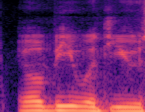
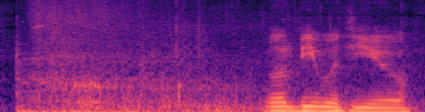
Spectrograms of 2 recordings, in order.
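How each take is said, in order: First: Said in the usual way. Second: Slow, drawn-out mock tender line; slow, hammed-up romantic declaration; mock romantic confession. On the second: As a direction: linger on it like a corny love confession. Confessing dream dinner date to Sanchez.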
